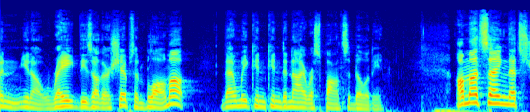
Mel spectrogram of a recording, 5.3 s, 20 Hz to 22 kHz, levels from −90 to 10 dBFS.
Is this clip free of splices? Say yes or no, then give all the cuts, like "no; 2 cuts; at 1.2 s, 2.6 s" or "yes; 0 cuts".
no; 1 cut; at 2.7 s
